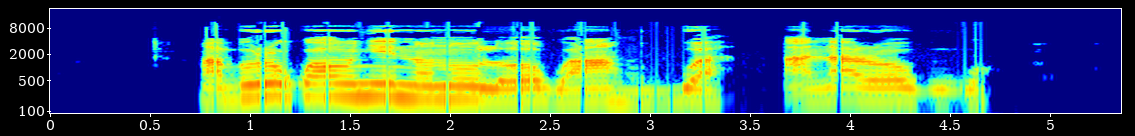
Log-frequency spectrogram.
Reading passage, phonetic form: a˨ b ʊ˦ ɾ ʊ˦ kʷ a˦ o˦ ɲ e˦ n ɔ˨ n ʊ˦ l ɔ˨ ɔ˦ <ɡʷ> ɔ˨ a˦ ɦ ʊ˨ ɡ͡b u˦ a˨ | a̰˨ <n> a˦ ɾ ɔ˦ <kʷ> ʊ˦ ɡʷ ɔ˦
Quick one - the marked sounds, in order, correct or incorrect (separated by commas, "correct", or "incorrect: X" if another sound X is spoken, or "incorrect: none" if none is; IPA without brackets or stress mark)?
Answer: correct, correct, incorrect: ɡʷ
